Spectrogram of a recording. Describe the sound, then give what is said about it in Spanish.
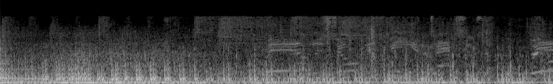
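A motorcycle engine rumbles steadily, arriving at a house along California's Gold Coast. The low, pulsing drone continues throughout with other sounds mixed over it. “Tim llega montado en moto a una bonita casa”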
